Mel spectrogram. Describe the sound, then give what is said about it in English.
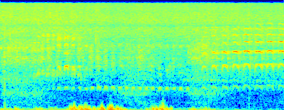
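A kookaburra's laughing call rings out in rapid, rhythmic cackling bursts that rise and fall across several seconds, with some low rumbling thumps underneath and no talking. “A kookaburra doing its thing for us.”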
